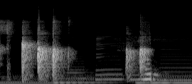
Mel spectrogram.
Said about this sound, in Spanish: ¡Aplausos!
